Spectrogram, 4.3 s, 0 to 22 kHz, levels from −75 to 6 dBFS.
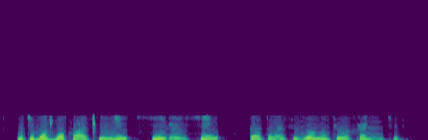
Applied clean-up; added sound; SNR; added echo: neural separator model SepFormer WHAMR!.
